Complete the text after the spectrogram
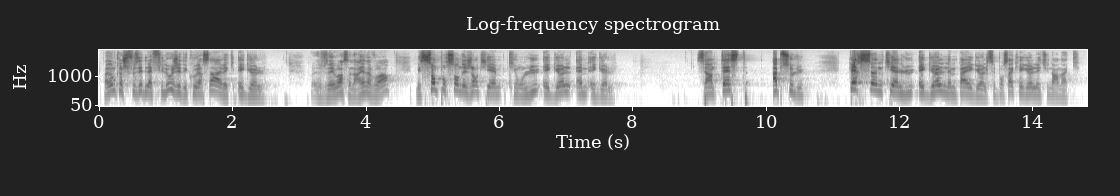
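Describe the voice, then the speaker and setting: A man with a high-pitched voice lectures entrepreneurs in a big conference hall. He speaks in an animated, provocative way and addresses the crowd directly, and a long reverb trails behind his words. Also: fairly quick.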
